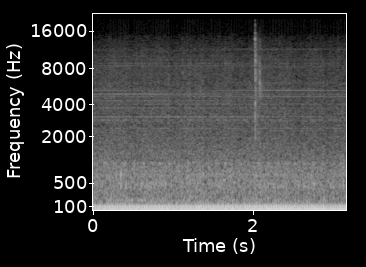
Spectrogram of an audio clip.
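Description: Cessna Skyhawk engine running steadily in Microsoft Flight Simulator 2020, a constant low droning rumble heard from inside the cockpit, with a brief faint click partway through.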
